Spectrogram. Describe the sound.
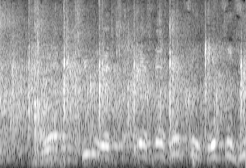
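Steady, crackling, enthusiastic applause from an audience fills the whole stretch, a dense patter of many hands, with voices talking over it throughout.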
